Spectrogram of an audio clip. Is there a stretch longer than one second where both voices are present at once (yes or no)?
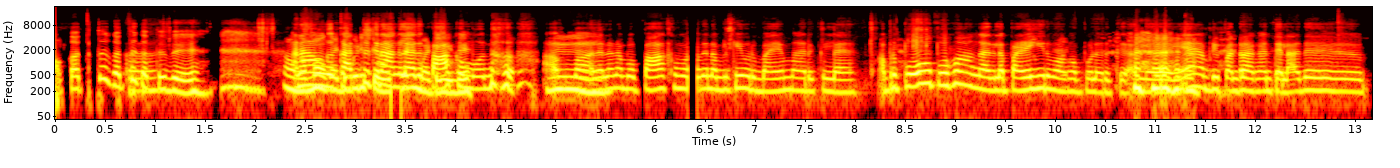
yes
